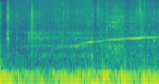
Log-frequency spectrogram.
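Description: Electronic power-up sound effect: a whine that starts about half a second in and climbs slowly in pitch, over a loud, deep, pulsing rumble.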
